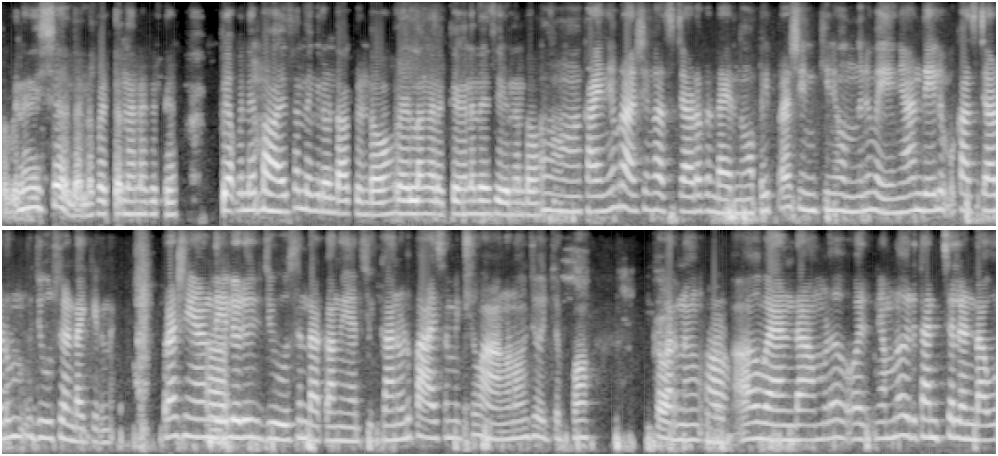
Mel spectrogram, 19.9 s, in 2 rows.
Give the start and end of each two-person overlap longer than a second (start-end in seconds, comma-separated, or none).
none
